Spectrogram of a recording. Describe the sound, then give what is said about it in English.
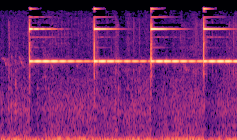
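A small bell like a bicycle bell rings four times in an even rhythm. Each bright, high ding sustains a steady ringing tone over a low background rumble. “I'll stop with the bells now.”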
